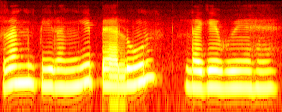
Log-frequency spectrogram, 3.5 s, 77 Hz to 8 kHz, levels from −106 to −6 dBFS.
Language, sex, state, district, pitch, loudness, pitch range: Hindi, female, Uttar Pradesh, Saharanpur, 220 Hz, -14 LUFS, 210-250 Hz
